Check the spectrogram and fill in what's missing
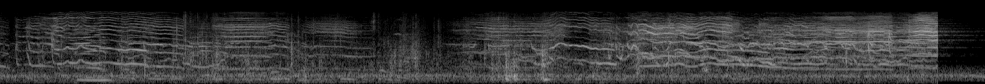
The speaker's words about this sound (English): This is something I pulled from YouTube of some otters mewing.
